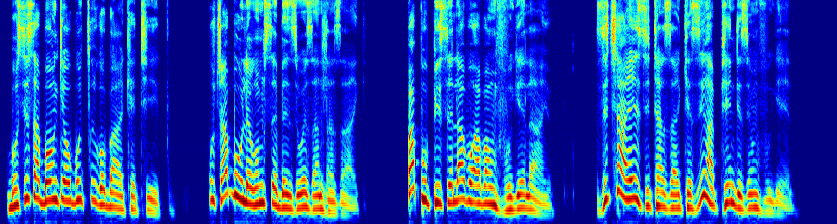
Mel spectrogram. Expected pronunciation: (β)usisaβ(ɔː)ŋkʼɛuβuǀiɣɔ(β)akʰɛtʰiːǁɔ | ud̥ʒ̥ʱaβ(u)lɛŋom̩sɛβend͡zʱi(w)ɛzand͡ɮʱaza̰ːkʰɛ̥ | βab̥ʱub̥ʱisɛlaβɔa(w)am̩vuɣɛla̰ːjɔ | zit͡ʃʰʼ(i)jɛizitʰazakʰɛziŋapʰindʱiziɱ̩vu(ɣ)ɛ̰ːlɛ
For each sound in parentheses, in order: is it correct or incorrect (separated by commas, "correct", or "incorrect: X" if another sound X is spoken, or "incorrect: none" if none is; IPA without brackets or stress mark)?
correct, incorrect: ɔ, correct, correct, correct, incorrect: β, incorrect: a, correct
